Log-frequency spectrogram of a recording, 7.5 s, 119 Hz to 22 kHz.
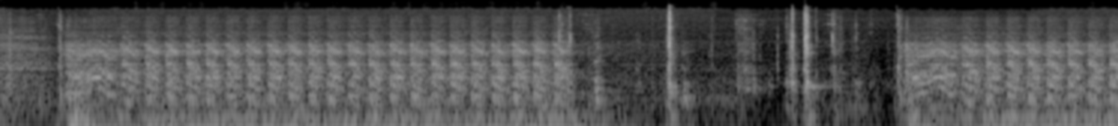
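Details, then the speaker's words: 1989 Toyota Land Cruiser barn find, sat about 8 years, fuel gauge near empty: starter churns steadily, short pause with clicks, more cranking, never fires; oil pressure rising, no fuel pump heard running. "Let's see if it cranks. That's a good sign. It is cranking."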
